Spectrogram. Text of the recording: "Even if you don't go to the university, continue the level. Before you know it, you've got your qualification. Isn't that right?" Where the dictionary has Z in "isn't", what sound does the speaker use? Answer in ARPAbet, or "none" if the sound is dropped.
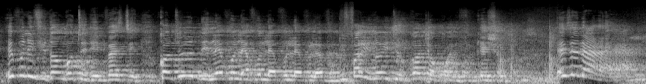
S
